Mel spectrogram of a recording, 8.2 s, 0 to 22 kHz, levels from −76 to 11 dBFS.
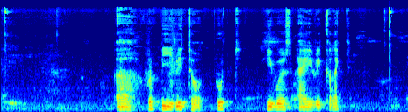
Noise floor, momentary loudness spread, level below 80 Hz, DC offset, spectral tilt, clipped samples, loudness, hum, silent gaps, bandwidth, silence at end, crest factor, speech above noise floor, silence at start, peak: -48 dBFS; 20 LU; -52 dBFS; under 0.1%; -5.5 dB/octave; under 0.1%; -19 LUFS; none; none; 17 kHz; 0 s; 20 dB; 31 dB; 0.05 s; 0 dBFS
